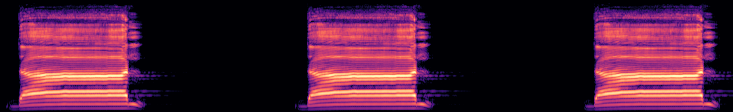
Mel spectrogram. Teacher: دال کی ادائیگی میں زبان کی نوک کو سامنے والے اوپر کے 2 دانتوں کی جڑ سے لگا کر باریک آواز میں پڑھیں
